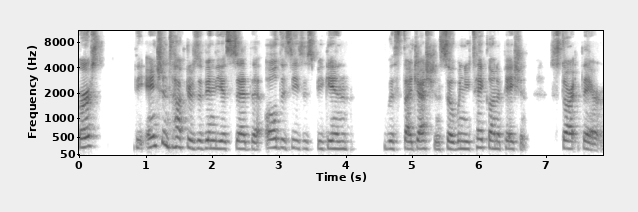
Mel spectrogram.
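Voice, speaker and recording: A woman with an unremarkable speaking voice talks at medium pitch and a moderate pace, with fairly even intonation, against a quiet background. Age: 60s. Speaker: Ayurvedic practitioner and chiropractor. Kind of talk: interview.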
